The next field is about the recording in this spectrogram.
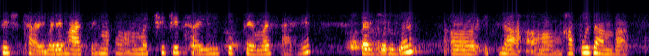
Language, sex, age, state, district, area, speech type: Marathi, female, 18-30, Maharashtra, Ratnagiri, rural, conversation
